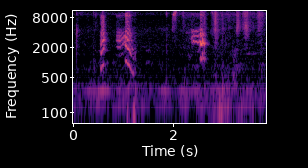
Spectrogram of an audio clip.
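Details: A cat delivers three clear meows in quick succession, each a rising-then-falling wail about half a second long, with a low electrical hum and soft thumps underneath.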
